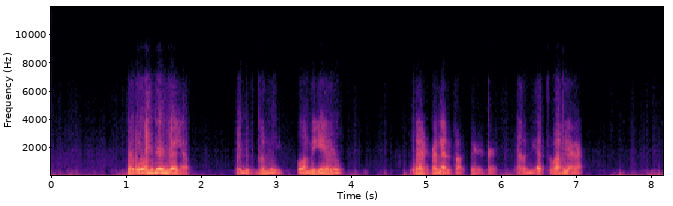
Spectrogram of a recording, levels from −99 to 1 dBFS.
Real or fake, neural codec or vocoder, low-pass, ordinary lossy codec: fake; codec, 16 kHz, 0.5 kbps, FreqCodec, smaller model; 7.2 kHz; Opus, 16 kbps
